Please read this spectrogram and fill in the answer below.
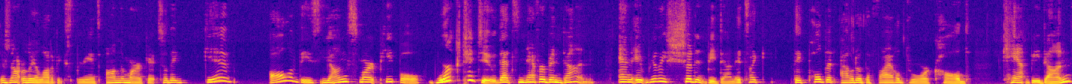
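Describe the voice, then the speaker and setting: The voice has a dark, mellow tone, lively intonation and a moderate pace. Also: woman, medium pitch for a woman. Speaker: author. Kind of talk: interview.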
